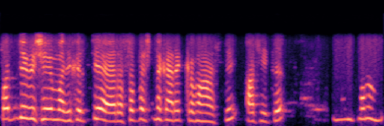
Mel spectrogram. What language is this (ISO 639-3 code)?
san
